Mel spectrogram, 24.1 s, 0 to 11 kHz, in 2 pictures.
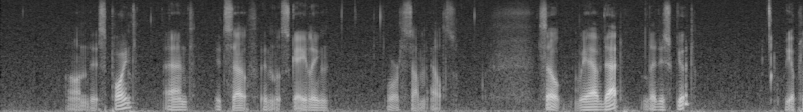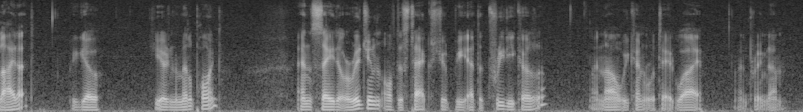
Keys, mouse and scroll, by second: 3.6 s, 12.0-17.7 drag, 18.2-20.2 drag, 21.6 r.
